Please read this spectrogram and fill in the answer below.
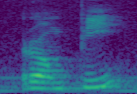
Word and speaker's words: rompí: Rompi, accent on the I.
